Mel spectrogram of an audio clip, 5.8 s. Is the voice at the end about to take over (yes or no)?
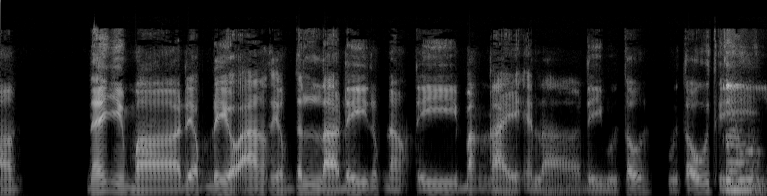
no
